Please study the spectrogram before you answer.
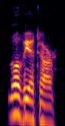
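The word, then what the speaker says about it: Loviatar: saying that right latar litar how do you pronounce it Frank say it into my mic lotar okay lar the maiden of paint I don't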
